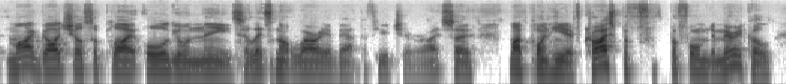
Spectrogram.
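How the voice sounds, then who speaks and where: A man's voice: medium pitch, no room sound. A man presenting a Bible study lesson in an informal, explanatory way, thinking aloud as he goes. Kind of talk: conversational Bible study teaching.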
